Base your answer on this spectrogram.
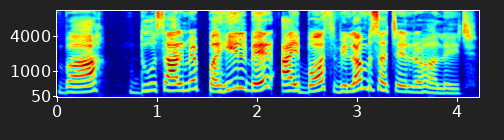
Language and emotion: Maithili, surprised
